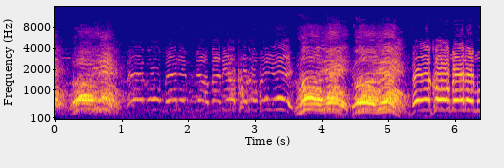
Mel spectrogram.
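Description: A crowd of protesters chants loudly in unison outdoors.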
